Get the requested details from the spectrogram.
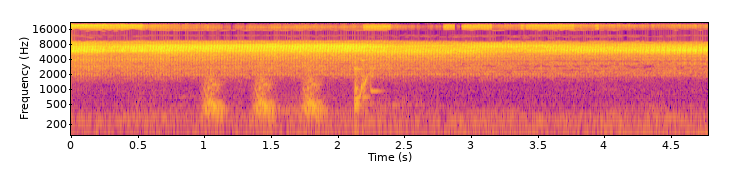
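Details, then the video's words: Katydids (bush crickets) in jungle surroundings give a constant shrill, high buzzing drone. Four short, lower croaking notes come in quick succession near the middle, then the insect hiss carries on alone. "bunyi caricangkas katydids bush crickets"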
